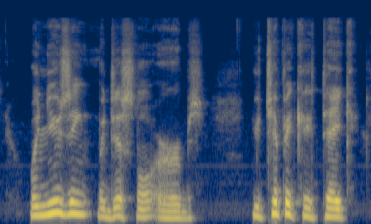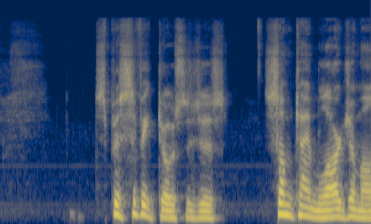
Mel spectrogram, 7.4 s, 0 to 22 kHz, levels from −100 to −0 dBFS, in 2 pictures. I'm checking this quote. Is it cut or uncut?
uncut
